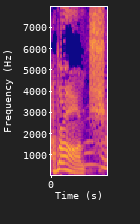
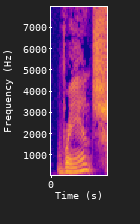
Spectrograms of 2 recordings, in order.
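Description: First: It is said in a British accent. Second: It is said in an American accent.

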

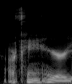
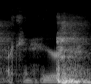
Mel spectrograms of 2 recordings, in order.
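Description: First: It is said in a Texas accent. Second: It is said in a plain accent.

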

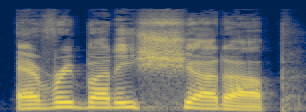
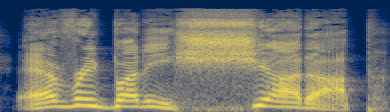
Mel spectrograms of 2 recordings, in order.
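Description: First: It is said mildly, without much force. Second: It is said forcefully, with more energy.

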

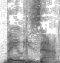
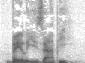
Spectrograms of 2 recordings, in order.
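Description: First: The surname ends sharply on the 'p' sound. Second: The surname ends with an 'ee' vowel. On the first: The speaker calls it right. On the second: The speaker calls it wrong.

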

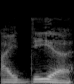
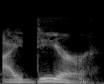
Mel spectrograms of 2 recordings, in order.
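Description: First: The word ends in a vowel with no r. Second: The word ends with an added r sound. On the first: The speaker calls it right. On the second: The speaker calls it wrong.

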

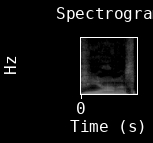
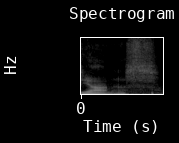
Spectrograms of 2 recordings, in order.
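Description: First: The name is said the anglicized way. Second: The name is said the Greek way. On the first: The speaker calls it wrong. "I said Giannis" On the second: The speaker calls it right. "but it's Giannis. He's Greek like I am"

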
